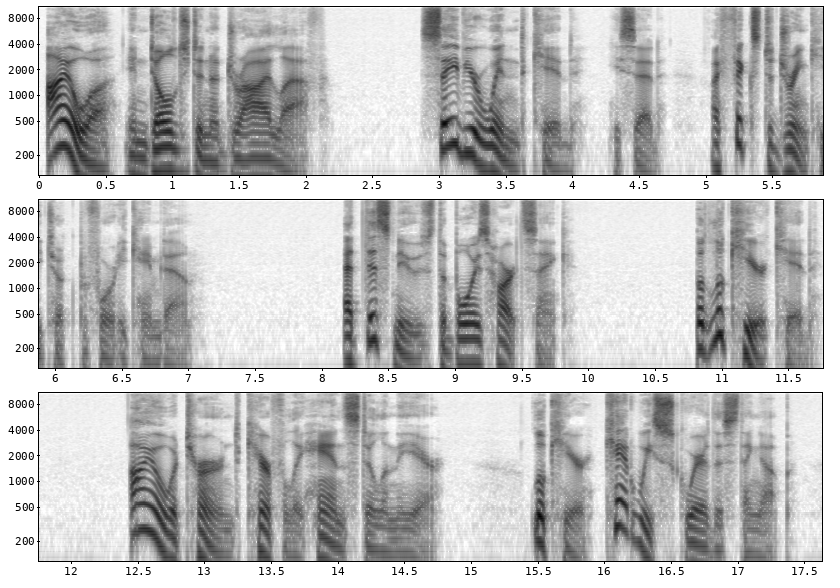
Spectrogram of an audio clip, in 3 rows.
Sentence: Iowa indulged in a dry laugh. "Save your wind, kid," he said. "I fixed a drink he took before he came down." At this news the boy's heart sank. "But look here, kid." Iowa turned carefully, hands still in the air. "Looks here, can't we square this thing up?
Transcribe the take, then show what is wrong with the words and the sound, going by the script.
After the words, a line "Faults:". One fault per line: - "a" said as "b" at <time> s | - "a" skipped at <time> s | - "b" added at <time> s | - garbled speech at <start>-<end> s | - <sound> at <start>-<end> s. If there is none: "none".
Iowa indulged in a dry laugh. "Save your wind, kid," he said. "I fixed a drink he took before he came down." At this news the boy's heart sank. "But look here, kid." Iowa turned carefully, hands still in the air. "Look here, can't we square this thing up?
Faults:
- "Looks" said as "Look" at 15.4 s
